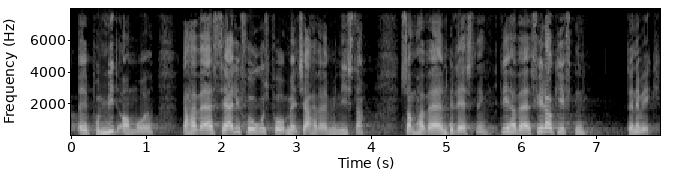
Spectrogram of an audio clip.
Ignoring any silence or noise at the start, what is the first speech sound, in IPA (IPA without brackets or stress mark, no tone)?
pʰ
